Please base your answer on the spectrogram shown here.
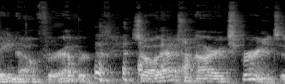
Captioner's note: laughs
